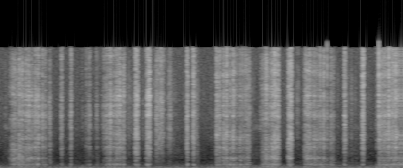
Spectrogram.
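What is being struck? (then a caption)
Felt-tip marker on a paper page. A red Sharpie felt-tip marker colors a flat paper page in a coloring book held in place on a table, its tip rubbing and scratching across the paper in short strokes. The result is a continuous run of dry, scratchy strokes with bright hiss, broken by brief gaps between strokes, over a steady low rumble.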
